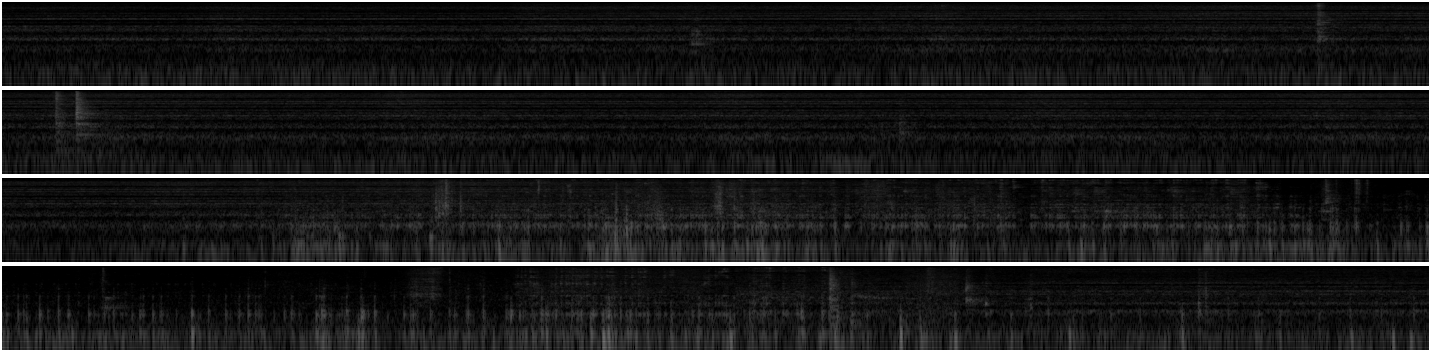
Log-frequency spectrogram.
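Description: Camping lantern burning with a faint steady hiss. Two sharp clicks come about seven seconds in, and from about sixteen seconds there is dense, irregular crackling and sputtering.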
